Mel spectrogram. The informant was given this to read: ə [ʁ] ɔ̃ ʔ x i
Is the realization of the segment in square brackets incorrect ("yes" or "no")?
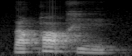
yes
